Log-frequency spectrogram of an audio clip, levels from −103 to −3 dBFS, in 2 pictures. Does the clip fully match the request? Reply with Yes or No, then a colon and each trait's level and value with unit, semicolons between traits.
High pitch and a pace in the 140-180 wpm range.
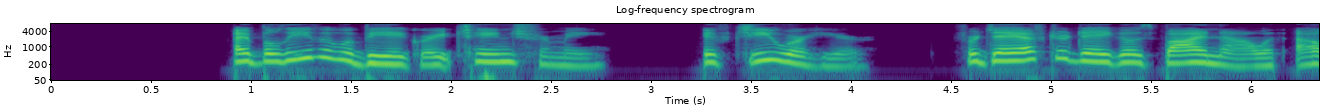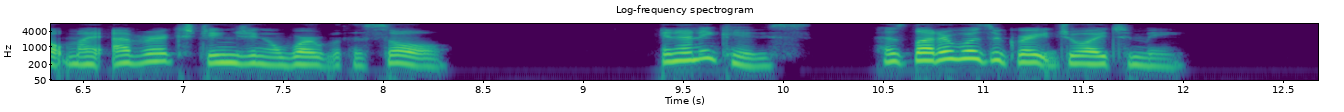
No: high, 230 Hz; average, 195 wpm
